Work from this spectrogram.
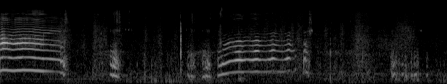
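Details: Pet cat that grows annoyed once a massage stops, voicing a long, loud, strained meow, then a second rising-falling complaint a second and a half later, with softer short chirps and rustling between them indoors.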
